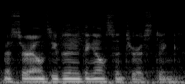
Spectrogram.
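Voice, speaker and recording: Gravelly man rambling in an offhand vlog. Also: medium pitch, level tone, very fast. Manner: musing, offhand narration. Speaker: road trip vlogger. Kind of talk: casual rambling vlog chat. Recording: muffled sound with loud background noise.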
